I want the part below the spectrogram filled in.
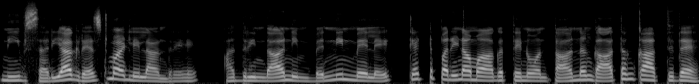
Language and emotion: Kannada, fearful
